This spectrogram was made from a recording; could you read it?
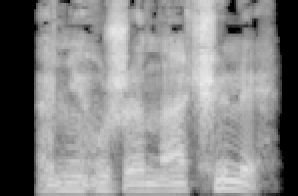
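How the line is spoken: Whispered. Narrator (Russian): прошептал отец Патрик

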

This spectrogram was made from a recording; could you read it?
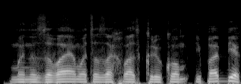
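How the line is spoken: Laughing. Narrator (Russian): рассмеялся Юсуф

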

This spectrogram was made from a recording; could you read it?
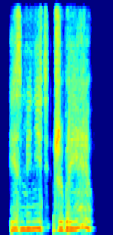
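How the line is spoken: Frightened objection. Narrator (Russian): испуганно возразила она

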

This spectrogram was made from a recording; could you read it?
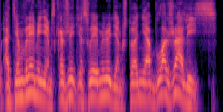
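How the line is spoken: Shouting out. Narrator (Russian): выкрикнул гусеница

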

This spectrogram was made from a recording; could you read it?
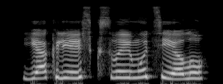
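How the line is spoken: Laughing. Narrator (Russian): рассмеялся он

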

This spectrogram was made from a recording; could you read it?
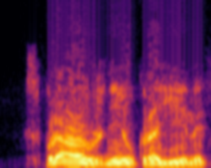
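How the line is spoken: Laughing. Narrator (Ukrainian): розсміявся і донський козак

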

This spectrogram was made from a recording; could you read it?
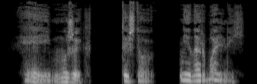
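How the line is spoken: Timid babbling. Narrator (Russian): пролепетал бандит

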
